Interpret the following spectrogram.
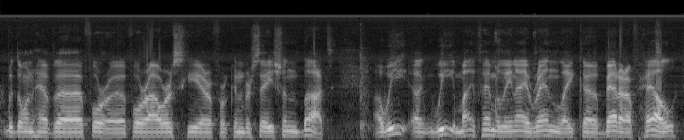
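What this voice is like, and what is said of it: Russian Eastern European accent. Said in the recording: “You may guess from my accent and my name, that my origin is actually from Eastern Europe. Actually, I'll tell you, it's Russia.”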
